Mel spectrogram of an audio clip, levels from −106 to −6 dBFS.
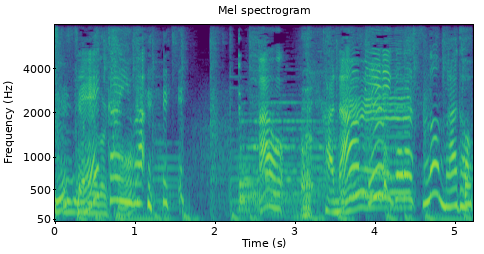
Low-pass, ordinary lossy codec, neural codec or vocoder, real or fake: none; none; none; real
